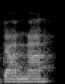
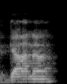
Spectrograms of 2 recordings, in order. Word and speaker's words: Ghana: of Juba we'll say instead of Ghana you say Ghana with an nuh because we're used we're accustomed to pronouncing a or ah is uh in English because we're not accustomed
